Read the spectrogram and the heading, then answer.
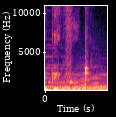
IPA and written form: ˈbɪɡfʊt (Bigfoot)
